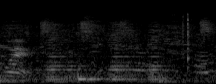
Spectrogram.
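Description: Faint music and voices in the ballpark background, picked up by the broadcast microphone between the announcer's calls, with one sharp click near the end.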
